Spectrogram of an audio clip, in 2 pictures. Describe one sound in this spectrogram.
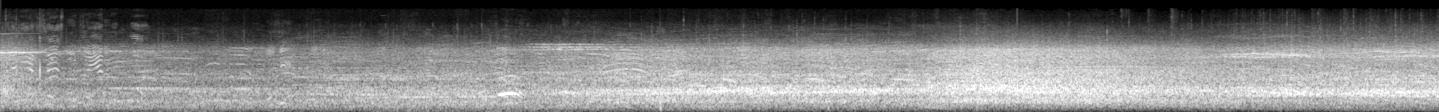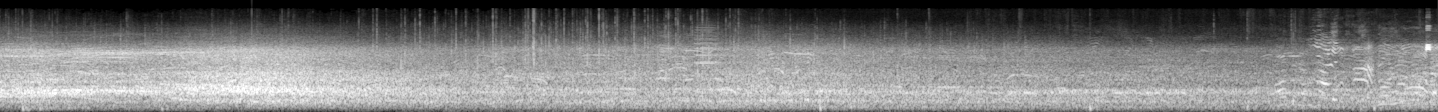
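A large stadium crowd cheers and roars, swelling loudly and then fading.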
